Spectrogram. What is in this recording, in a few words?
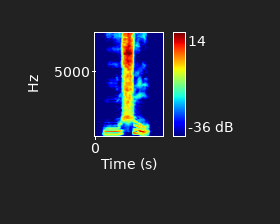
"无数", Chinese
